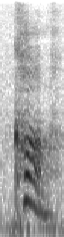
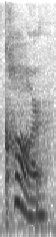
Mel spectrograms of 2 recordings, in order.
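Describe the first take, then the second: First: The final R sound is silent. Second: The final R sound is clearly pronounced. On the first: "In British, well, we say car, the R sounds are silent" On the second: "in American, it pronounced car, which the R sound is pronounced"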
